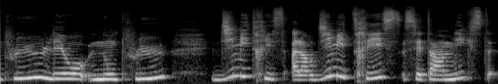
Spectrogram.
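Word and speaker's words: Dmitri: du personnage qui s'appelle dimitri alors en fait ça se prononce dimitri mais ça s'écrit dm item y le prénom ne s'écrit pas pareil que la prononciation et moi j'ai voulu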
